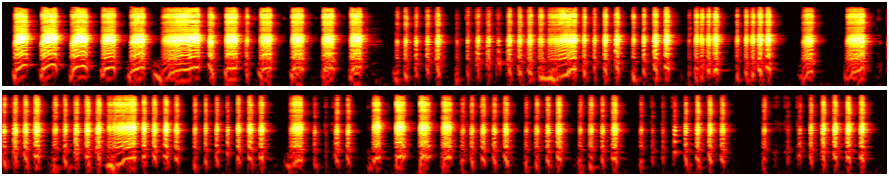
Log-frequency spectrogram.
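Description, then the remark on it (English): A duck call blown in a rapid feed chuckle, a fast rolling stream of short clipped notes in bursts with brief pauses, loud, no talking. “But that feed chuckle, that's what it is.”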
